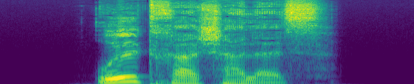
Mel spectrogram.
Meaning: genitive singular of Ultraschall
- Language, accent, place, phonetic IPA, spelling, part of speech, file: German, Germany, Berlin, [ˈʊltʁaʃaləs], Ultraschalles, noun, De-Ultraschalles.ogg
